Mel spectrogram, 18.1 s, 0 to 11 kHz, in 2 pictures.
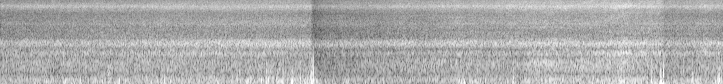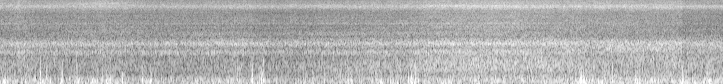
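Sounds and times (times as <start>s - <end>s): ocean waves breaking: 0.0s - 18.0s
wind buffeting microphone: 0.0s - 18.0s.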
